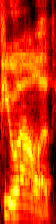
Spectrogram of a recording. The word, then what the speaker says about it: Puyallup: to say the the town name can you pronounce that for me it's pure olive yeah don't worry about that at all yeah okay phenomenal so dennis started tariff in real estate in puyallup washington in 2017 and in just three years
